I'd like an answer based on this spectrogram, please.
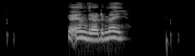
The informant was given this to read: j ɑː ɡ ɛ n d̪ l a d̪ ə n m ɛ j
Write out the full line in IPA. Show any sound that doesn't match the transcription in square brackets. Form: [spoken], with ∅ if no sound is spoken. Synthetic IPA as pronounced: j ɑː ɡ ɛ n d̪ [ɾ] a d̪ ə [∅] m ɛ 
